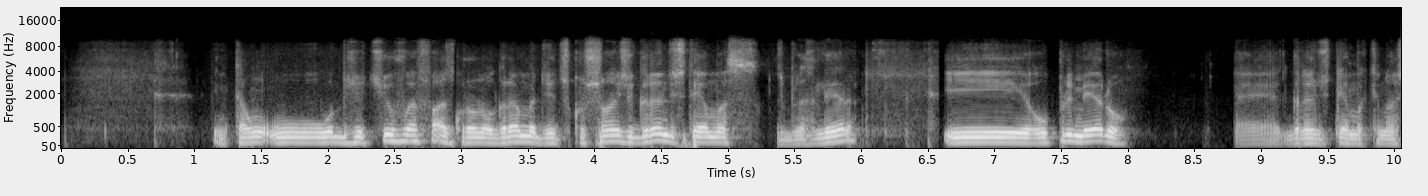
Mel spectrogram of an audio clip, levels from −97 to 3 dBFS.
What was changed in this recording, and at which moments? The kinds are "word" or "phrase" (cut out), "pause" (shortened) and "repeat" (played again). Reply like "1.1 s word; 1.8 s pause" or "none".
2.9 s word; 5.4 s phrase; 6.6 s pause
